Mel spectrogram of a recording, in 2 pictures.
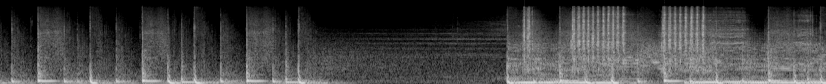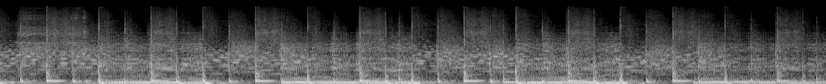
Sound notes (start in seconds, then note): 5.6 tool whirring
